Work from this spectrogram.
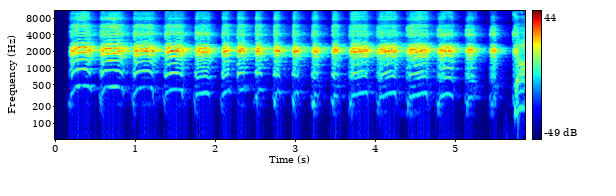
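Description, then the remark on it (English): A duck call blown loud in a rapid, steady run of about twenty quacks, the tone shifting from fine to coarse to boss, from clean to raspier, with no talking. “So this is this is fine to coarse to boss.”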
